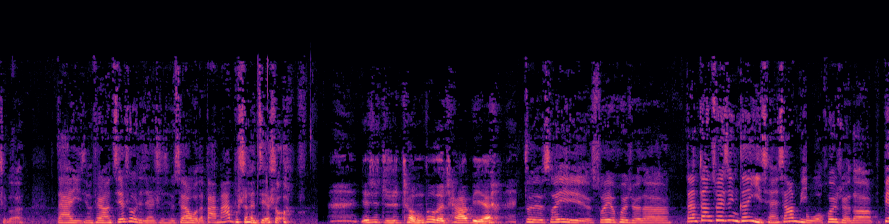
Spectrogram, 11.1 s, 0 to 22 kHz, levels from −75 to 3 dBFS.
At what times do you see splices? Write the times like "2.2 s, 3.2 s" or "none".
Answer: 10.1 s

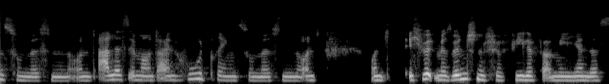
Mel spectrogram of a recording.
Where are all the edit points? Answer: 3.0 s, 4.5 s

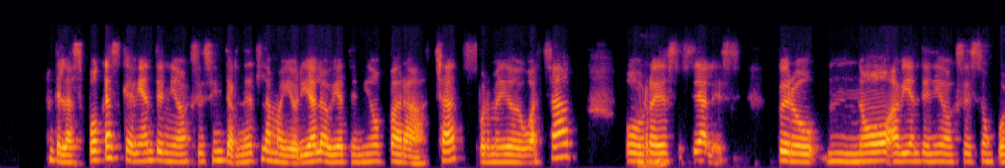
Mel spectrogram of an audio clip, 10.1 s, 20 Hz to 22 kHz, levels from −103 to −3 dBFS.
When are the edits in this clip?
4.8 s

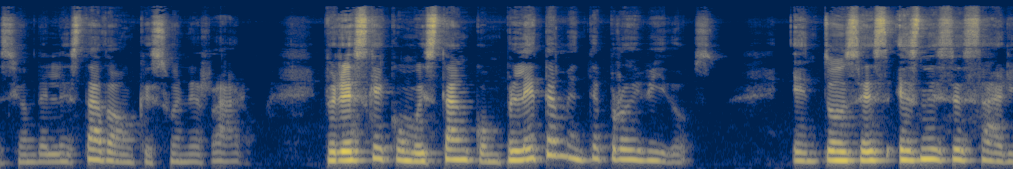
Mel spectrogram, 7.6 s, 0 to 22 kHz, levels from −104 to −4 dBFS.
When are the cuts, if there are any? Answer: none

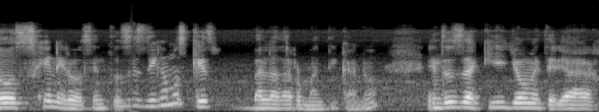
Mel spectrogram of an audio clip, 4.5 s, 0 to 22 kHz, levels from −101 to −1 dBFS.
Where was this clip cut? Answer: none

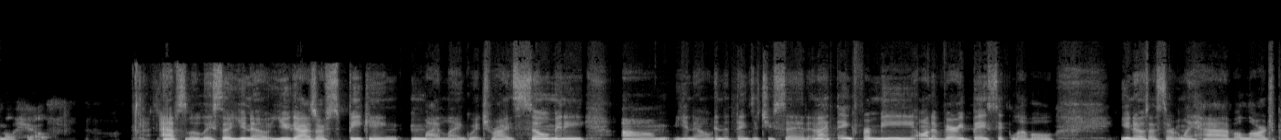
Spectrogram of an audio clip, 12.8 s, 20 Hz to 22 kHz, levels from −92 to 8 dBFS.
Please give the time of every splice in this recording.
7.1 s, 11.5 s

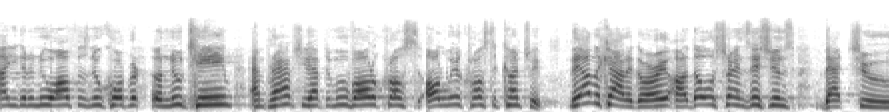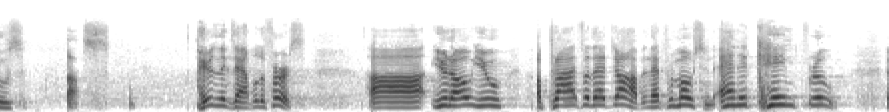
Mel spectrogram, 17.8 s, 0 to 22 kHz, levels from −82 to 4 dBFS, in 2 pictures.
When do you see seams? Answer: 1.4 s, 5.6 s

